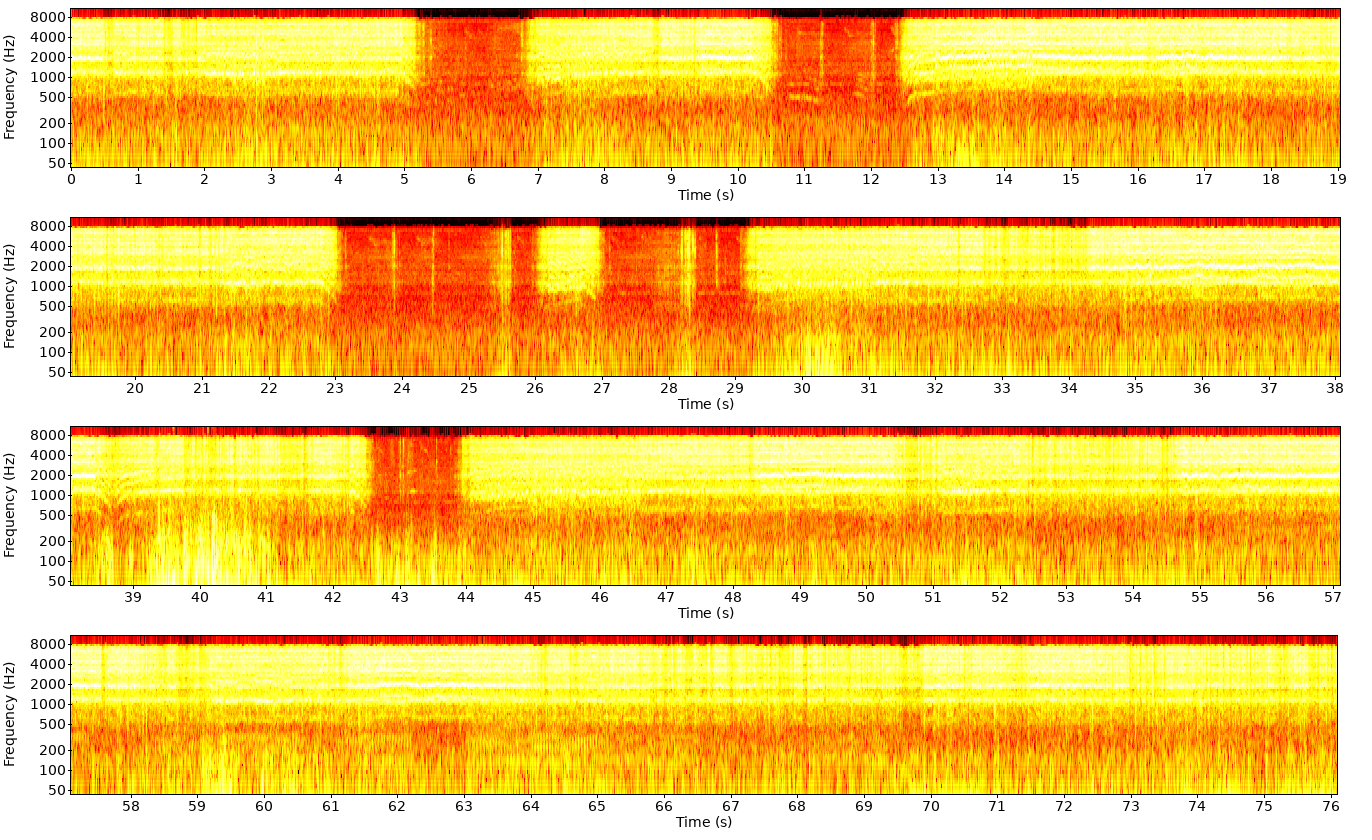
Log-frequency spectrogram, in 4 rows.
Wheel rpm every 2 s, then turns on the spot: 160, 160, 100, 60, 160, 50, 90, 160, 160, 160, 160, 90, 0, 50, 30, 150, 160, 160, 160, 140, 160, 70, 120, 160, 160, 160, 160, 160, 160, 160, 160, 160, 160, 160, 160, 160, 160, 160.
10-12 22-24 26-28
